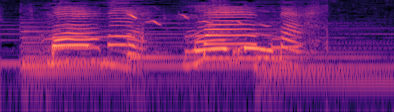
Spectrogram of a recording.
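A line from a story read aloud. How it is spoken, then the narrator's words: Eager small tadpole calling. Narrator (Chinese): 小蝌蚪看见头顶上有两只大眼睛，嘴巴又阔又大，心想一定是妈妈来了，追上去喊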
